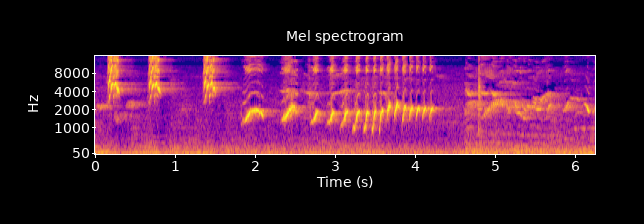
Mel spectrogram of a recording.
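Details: White-rumped shama in 'tembakan' and 'besetan' style song, played to rouse other shamas: three sharp high notes, then a fast repeated series of rising whistled chirps that speeds up, ending in a soft warble.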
